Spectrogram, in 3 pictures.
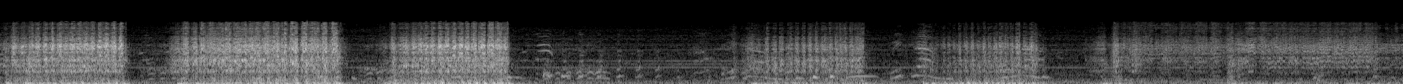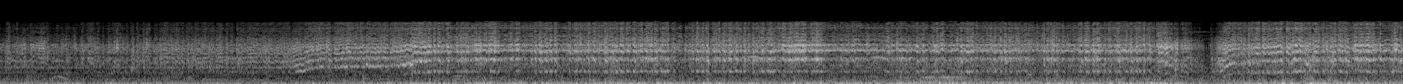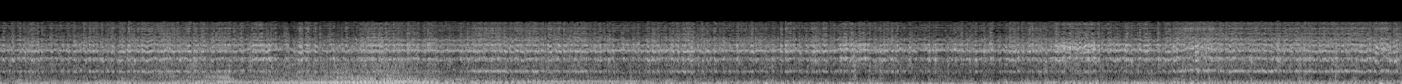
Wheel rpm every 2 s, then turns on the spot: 110, 90, 80, 10, 30, 40, 70, 70, 80, 140, 160, 160, 150, 110, 160, 160, 160, 160, 160, 160, 160.
none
